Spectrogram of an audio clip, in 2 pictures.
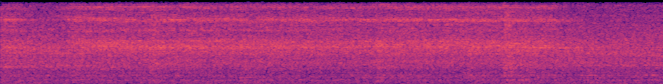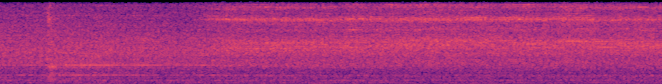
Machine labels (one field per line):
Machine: fan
